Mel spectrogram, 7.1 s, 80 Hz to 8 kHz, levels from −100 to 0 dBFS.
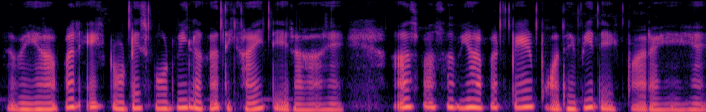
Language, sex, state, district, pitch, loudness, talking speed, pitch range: Hindi, female, Maharashtra, Aurangabad, 190 Hz, -36 LUFS, 195 wpm, 160-215 Hz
